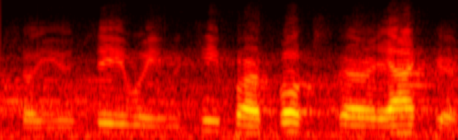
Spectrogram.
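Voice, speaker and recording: Light background noise is present. The speaking moves at a moderate pace. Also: man. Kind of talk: ceremonial speech. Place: hall. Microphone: podium.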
